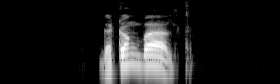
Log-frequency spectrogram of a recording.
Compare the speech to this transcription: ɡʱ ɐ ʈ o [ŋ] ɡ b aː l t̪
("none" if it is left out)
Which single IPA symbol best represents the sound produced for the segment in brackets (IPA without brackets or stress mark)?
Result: ŋ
